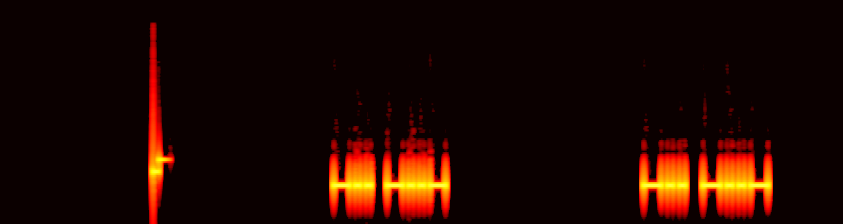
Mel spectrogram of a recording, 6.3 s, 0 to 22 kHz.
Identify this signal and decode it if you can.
Morse code, heard as a keyed tone, about 28 wpm, 700 Hz. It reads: DX DX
